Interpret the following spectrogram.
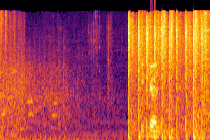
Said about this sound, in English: I think they need to put a cap on how fast you can fire this gun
